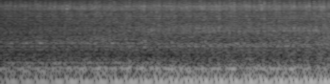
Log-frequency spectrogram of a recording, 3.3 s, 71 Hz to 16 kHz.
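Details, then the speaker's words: Fully rebuilt VW GTI VR6 with new exhaust and double resonators, exhaust manifold leak believed fixed, alternator noise gone, no tailpipe tip; deep even idle, no ticks, knocks or exhaust puffing. Normal idle. "sounds amazing I think I fixed the manifold leak letting this suck down no more noises from the alternator awesome"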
